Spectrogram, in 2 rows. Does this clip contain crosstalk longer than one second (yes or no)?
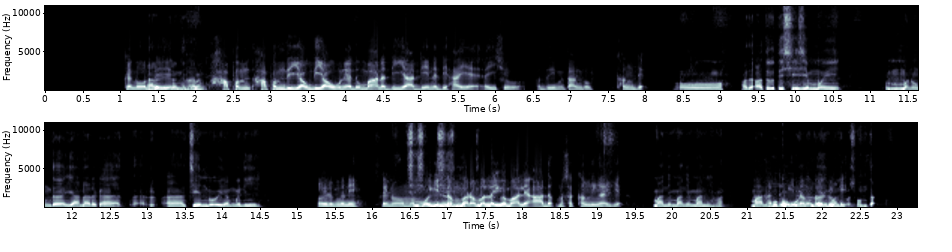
yes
